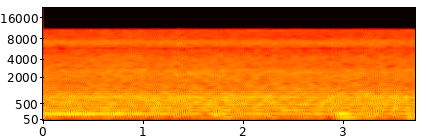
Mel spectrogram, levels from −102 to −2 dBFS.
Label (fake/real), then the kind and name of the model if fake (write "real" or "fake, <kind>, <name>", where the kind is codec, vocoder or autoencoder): fake, vocoder, Vocos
